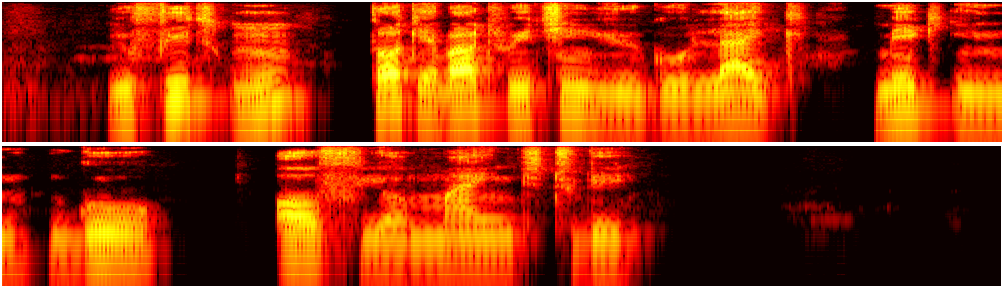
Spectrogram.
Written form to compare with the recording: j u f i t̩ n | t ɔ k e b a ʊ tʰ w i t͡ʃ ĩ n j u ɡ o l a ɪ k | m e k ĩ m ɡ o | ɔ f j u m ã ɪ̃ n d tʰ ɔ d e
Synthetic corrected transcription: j u f i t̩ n | t ɔ k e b a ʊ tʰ w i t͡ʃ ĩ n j u ɡ o l a ɪ k | m e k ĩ m ɡ o | ɔ f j ɔ m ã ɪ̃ n d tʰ u d e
